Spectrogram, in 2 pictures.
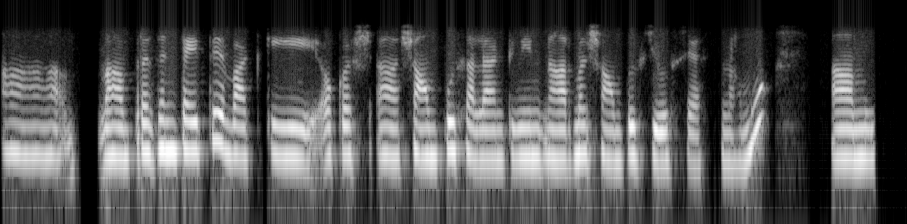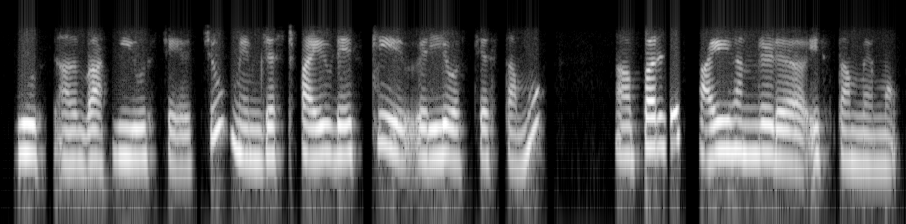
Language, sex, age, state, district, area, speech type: Telugu, female, 18-30, Telangana, Karimnagar, rural, conversation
